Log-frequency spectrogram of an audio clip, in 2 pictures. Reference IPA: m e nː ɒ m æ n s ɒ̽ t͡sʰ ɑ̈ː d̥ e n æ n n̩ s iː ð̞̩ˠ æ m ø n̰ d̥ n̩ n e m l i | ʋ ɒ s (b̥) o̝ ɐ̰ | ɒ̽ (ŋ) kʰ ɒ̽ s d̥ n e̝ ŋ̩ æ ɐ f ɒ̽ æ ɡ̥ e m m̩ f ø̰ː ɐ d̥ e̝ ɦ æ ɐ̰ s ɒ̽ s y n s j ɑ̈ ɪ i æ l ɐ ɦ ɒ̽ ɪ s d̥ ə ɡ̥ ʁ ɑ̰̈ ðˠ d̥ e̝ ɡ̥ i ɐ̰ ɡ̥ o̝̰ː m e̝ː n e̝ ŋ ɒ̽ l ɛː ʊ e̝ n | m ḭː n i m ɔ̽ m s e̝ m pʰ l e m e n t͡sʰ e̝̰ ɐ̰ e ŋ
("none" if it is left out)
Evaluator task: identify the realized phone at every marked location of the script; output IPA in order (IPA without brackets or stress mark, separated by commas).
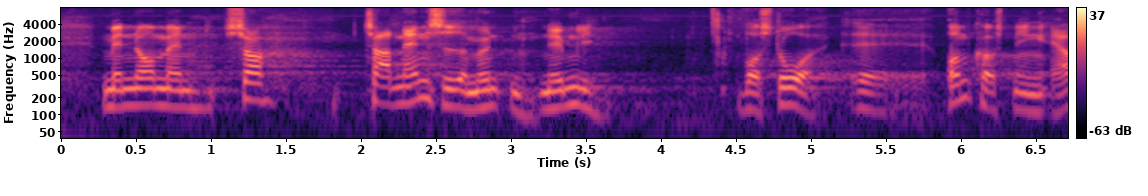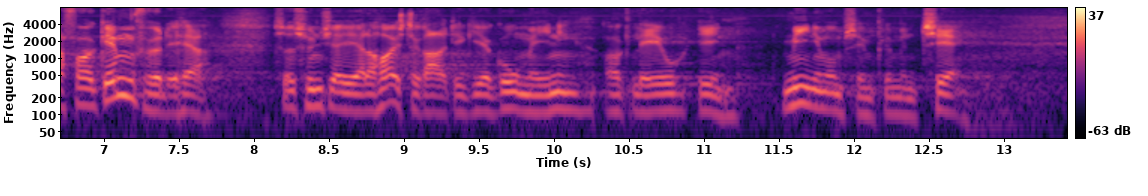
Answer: d̥, m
